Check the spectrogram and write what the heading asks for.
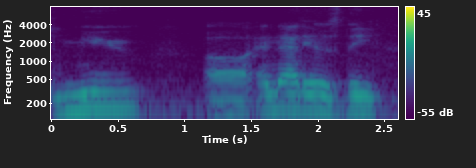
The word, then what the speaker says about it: mu: uh that's a a Greek symbol it's it's pronounced mu uh and that is the the mean if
